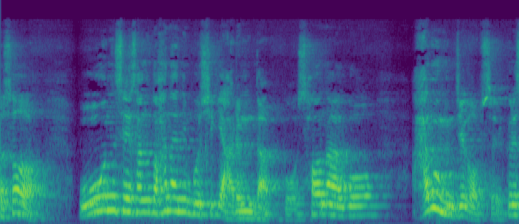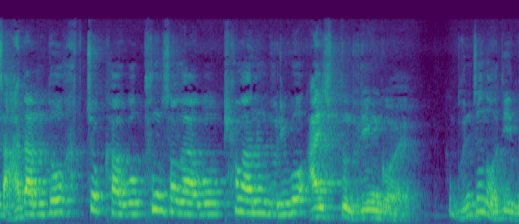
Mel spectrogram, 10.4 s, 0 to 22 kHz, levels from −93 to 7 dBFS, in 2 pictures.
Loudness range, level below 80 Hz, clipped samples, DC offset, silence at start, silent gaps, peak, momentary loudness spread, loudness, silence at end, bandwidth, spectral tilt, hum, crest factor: 2 LU; -62 dBFS; under 0.1%; under 0.1%; 0 s; none; -2 dBFS; 10 LU; -17 LUFS; 0 s; 15 kHz; -5.5 dB/octave; none; 16 dB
